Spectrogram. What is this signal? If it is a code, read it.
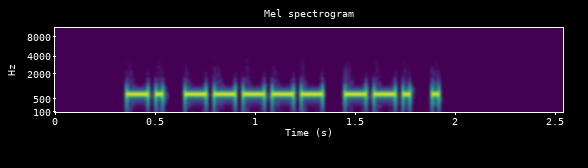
Morse code, heard as a keyed tone, about 35 wpm, 700 Hz. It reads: N0GE
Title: Speed Racing - USA 1x2 Call Signs 28wpm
